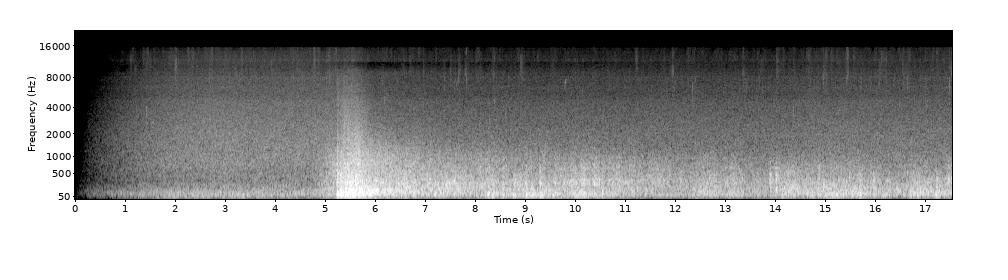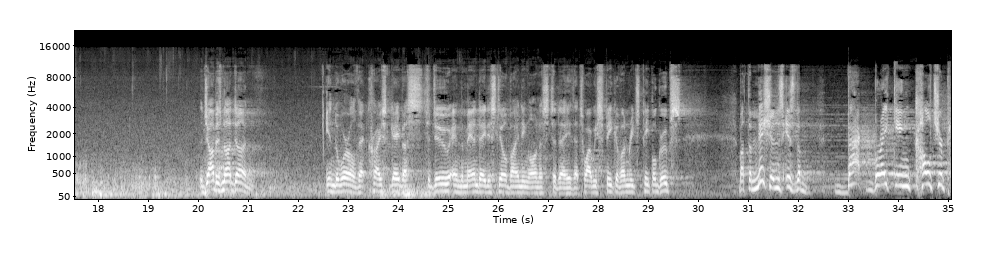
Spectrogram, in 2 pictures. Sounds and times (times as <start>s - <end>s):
Thunderstorm: 4.9s - 27.4s
Speech: 20.0s - 21.4s, 22.5s - 29.8s, 30.8s - 35.0s.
